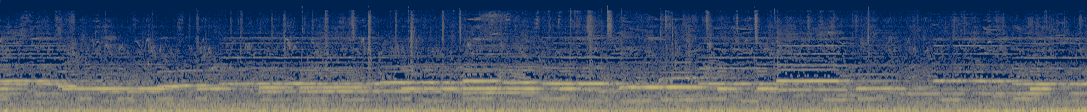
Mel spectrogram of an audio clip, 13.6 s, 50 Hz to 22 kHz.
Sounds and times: bird calls 0.0 - 13.5
people 0.0 - 13.5
steam-organ / calliope of the steamboat 0.0 - 13.5

